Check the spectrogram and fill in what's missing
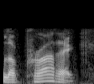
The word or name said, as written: leprotic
